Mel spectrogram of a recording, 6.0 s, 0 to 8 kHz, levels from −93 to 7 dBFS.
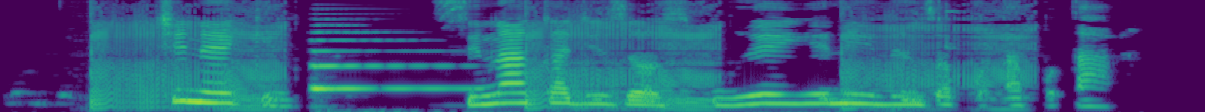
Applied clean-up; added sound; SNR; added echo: classical method Wiener filter.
